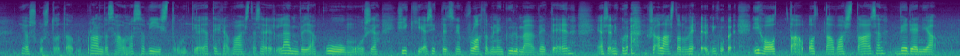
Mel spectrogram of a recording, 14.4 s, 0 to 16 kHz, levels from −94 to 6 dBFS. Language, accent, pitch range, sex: Finnish, native, 150-185 Hz, female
